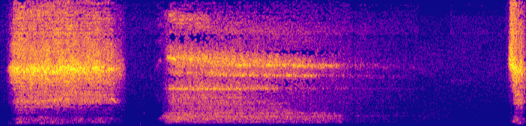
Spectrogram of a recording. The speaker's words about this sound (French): Une respiration.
